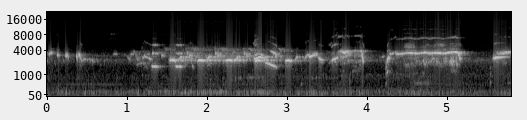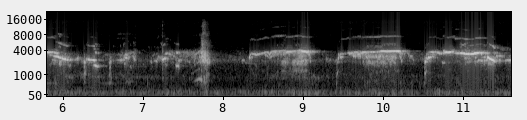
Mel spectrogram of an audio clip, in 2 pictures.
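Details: Webcam nest of bald eagles in Hanover, Pennsylvania, 9 June 2019 at 7:04 a.m. An adult is feeding a small fish to one young while another hops and flaps. High, thin, wavering squeals come in bursts with brief pauses, and one sharp click is heard.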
